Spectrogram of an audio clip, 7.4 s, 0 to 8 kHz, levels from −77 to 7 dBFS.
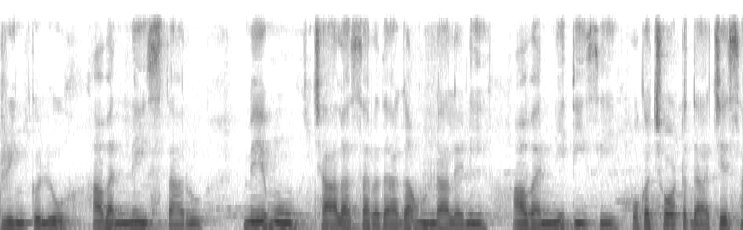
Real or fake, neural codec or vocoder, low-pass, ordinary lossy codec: real; none; 7.2 kHz; none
